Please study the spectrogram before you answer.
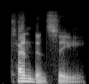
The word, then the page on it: tendency: American English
